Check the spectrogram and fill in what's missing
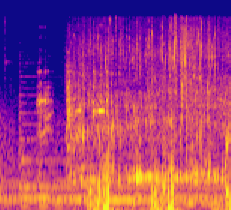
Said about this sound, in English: Why don't you take a drink of water? You deserve it.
